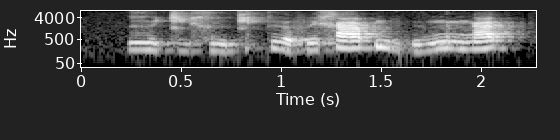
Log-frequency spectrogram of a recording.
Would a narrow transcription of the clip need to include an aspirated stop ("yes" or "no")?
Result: no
